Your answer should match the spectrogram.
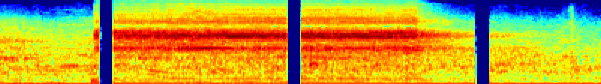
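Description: Basketball arena horn sounding one steady blast of about two seconds, starting under a second in, over the gym's crowd noise. The audio cuts out briefly several times, once in the middle of the blast.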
